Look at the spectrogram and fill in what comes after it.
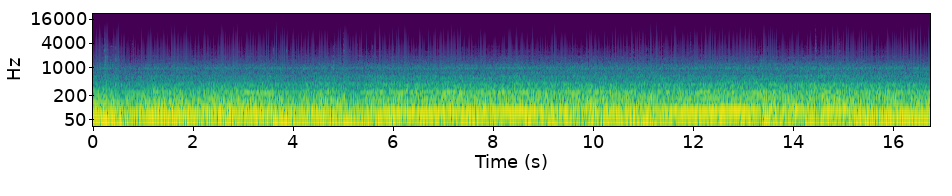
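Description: Alfa Romeo 147's 2.0 Twin Spark four-cylinder engine and road noise heard from inside the car while driving, a steady low rumble.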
